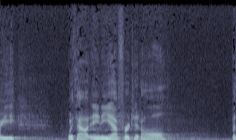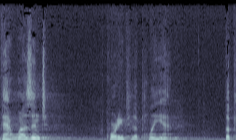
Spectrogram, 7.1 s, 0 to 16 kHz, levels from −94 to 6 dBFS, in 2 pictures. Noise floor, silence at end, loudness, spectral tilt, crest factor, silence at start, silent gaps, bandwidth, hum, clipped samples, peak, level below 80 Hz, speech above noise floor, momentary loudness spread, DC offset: -48 dBFS; 0 s; -25 LUFS; -5.5 dB/octave; 18 dB; 0 s; none; 16 kHz; none; under 0.1%; -8 dBFS; -48 dBFS; 24 dB; 24 LU; under 0.1%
